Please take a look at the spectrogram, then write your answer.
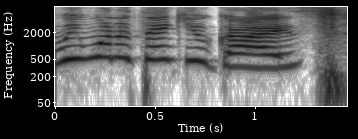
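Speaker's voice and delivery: voice jumping high. Speaker thanking the listeners, voice going up. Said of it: "I don't know why my voice went up".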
